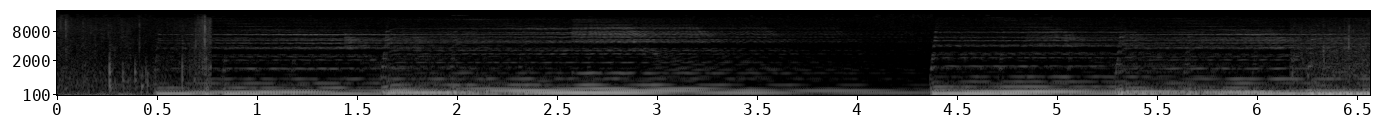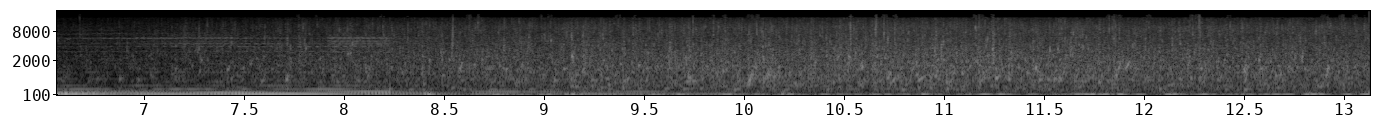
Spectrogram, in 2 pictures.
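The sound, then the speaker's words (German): A brief musical jingle gives way to steady babbling water spilling over a beaver dam on the Badenitzer Fließ stream near Badenitz, a continuous rushing and splashing that fills the second half without any voices. “Ihr hört es schon plätschern, wir sind also jetzt angekommen am Biberdamm, und zwar bei Badenitz.”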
